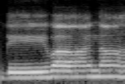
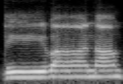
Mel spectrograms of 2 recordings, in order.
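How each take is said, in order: No difference in how they are said.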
